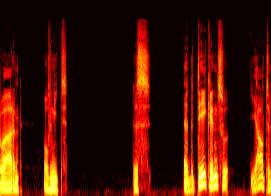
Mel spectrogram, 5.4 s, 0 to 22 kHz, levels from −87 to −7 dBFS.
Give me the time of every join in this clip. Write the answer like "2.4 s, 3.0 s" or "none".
none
